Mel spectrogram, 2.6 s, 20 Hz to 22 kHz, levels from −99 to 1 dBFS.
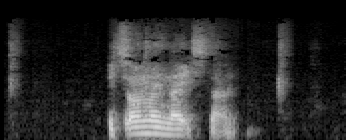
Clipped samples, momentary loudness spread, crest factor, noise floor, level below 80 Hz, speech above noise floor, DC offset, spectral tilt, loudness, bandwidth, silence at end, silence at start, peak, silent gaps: under 0.1%; 14 LU; 20 dB; -72 dBFS; -58 dBFS; 55 dB; under 0.1%; -5 dB/octave; -19 LUFS; 12.5 kHz; 0.5 s; 0.8 s; -2 dBFS; none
